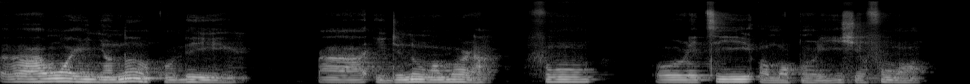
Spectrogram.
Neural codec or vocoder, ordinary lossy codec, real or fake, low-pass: autoencoder, 48 kHz, 128 numbers a frame, DAC-VAE, trained on Japanese speech; none; fake; none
